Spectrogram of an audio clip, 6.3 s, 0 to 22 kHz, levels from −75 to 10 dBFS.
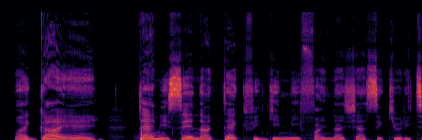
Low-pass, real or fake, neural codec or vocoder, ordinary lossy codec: none; fake; vocoder, 48 kHz, 128 mel bands, Vocos; none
